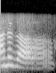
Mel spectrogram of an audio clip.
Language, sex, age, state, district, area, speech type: Kashmiri, female, 30-45, Jammu and Kashmir, Pulwama, rural, conversation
